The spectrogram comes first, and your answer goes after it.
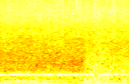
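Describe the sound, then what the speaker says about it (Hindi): Heavy rain pours steadily and loudly, a constant wash of drops with no voices. "बाहर बारिश हो रही है।"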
